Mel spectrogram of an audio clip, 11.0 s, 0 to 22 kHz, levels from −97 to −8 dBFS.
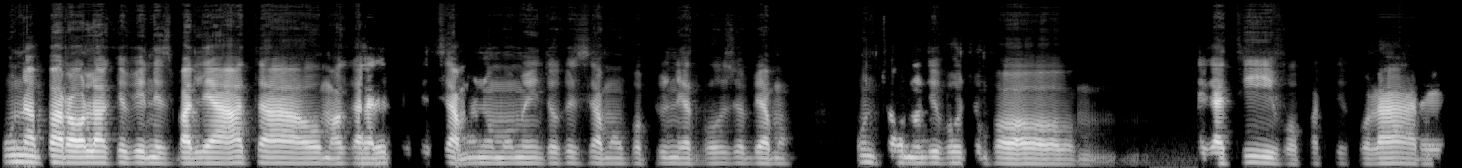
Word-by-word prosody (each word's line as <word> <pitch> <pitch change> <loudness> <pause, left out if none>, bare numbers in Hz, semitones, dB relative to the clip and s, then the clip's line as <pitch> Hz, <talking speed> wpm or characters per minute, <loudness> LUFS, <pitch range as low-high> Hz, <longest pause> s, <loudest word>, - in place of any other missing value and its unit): una 150 -2 +2
parola 135 -2 +6
che 135 -1 -5
viene 130 -1 -1
sbagliata, 125 +1 +4
o 125 - -1
magari 125 0 -1
perchè - - -30
siamo 125 +3 0
in 130 - -5
un 125 0 -6
momento 125 -1 -7
che 130 0 -12
siamo 125 0 -7
un 120 - -13
po' 125 +1 -13
più 125 +3 -15
nervosi, 125 0 -9
abbiamo 120 -1 -6 0.5
un 150 -2 -9
tono 130 -1 -6
di 130 +1 -6
voce 130 0 -9
un 125 - -18
po', 115 -2 -1
mhmm, 105 -1 -22 0.6
negativo, 125 -2 -2
particolare. 120 -2 -3
125 Hz, 155 wpm, -22 LUFS, 120-130 Hz, 0.6 s, parola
